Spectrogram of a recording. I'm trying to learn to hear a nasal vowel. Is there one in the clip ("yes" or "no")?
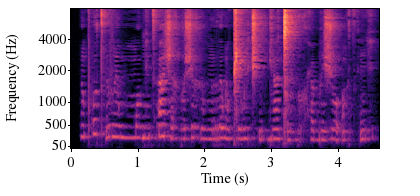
yes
